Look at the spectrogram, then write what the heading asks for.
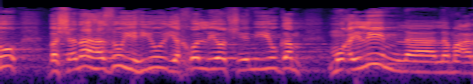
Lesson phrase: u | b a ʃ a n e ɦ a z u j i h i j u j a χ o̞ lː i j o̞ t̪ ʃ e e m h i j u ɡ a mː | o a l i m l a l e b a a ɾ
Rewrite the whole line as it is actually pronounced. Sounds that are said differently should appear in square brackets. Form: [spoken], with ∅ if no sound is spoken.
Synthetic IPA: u | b a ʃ a n [a] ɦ a z u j i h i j u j a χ o̞ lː i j o̞ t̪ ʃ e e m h i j u ɡ a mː | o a l i m l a l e [m] a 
